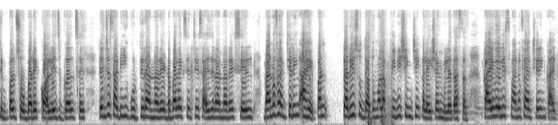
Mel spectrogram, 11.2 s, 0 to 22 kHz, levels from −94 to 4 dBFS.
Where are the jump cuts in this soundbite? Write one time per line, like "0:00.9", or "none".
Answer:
0:05.2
